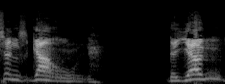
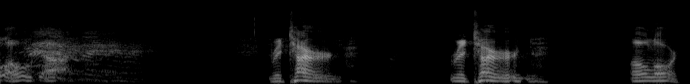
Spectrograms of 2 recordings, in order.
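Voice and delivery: hushed prayer; 3 dB quieter than usual. Acted. Preacher praying softly before the congregation, hushed pleading. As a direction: pray it quietly, almost broken.

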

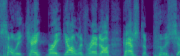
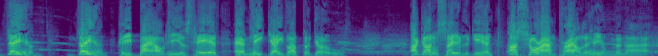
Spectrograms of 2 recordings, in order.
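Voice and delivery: loud, high-pitched preaching at full force; 4 semitones higher, 3 dB louder than usual. Acted. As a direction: preach it out with rising fire.

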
